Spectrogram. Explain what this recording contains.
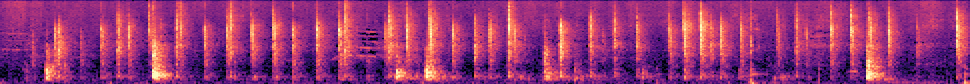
Here is sounds that pupils have recorded at school.
france, lapoterie, rennes, sonicsnaps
